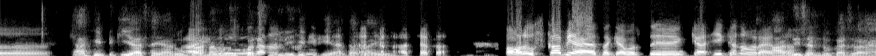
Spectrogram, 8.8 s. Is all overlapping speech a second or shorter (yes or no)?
no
